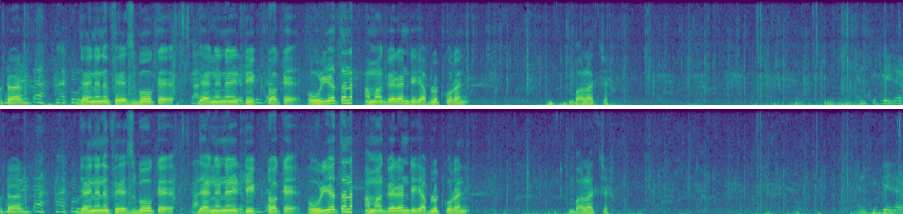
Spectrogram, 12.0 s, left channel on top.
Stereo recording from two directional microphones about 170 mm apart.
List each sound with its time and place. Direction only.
0.1 s speech: centre (ahead or behind)
0.4 s speech: 20° right (ahead or behind)
1.0 s a man's voice: 10° right (ahead or behind)
7.6 s a man's voice: 5° right (ahead or behind)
